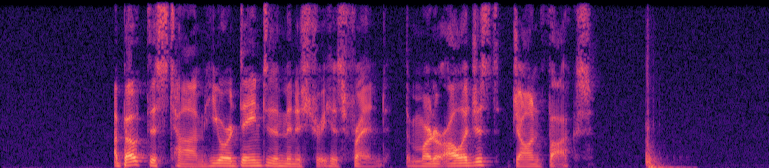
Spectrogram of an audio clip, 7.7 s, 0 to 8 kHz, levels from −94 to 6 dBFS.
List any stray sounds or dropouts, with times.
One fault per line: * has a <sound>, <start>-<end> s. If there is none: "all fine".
* has a thud, 6.5-7.0 s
